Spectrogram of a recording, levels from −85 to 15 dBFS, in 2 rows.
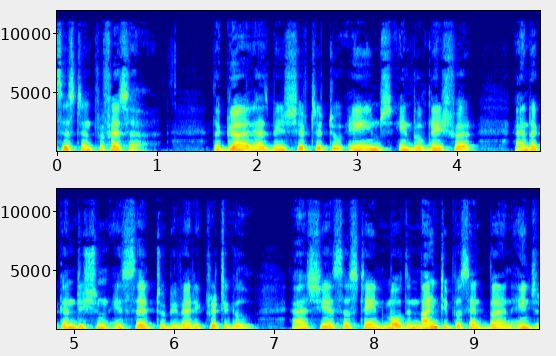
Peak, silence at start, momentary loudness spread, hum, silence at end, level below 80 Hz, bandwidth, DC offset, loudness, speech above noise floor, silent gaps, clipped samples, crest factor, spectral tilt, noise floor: -2 dBFS; 0 s; 8 LU; none; 0 s; -62 dBFS; 11 kHz; under 0.1%; -20 LUFS; 33 dB; none; under 0.1%; 18 dB; -7.5 dB/octave; -53 dBFS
